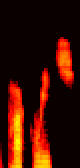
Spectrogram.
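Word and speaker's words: Tahquitz: Some pronounce it Tockwitz Canyon. It's an Indian word.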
